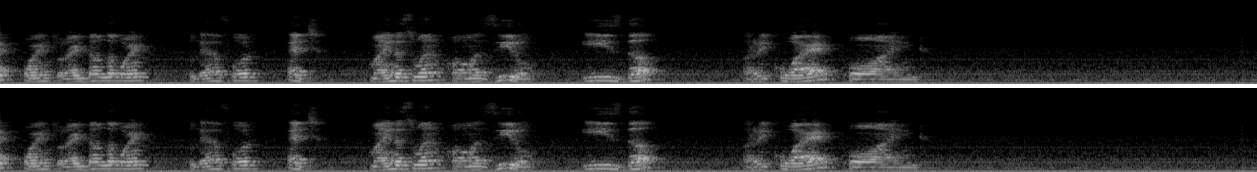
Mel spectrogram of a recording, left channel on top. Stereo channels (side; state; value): both; identical; correlation 1.00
